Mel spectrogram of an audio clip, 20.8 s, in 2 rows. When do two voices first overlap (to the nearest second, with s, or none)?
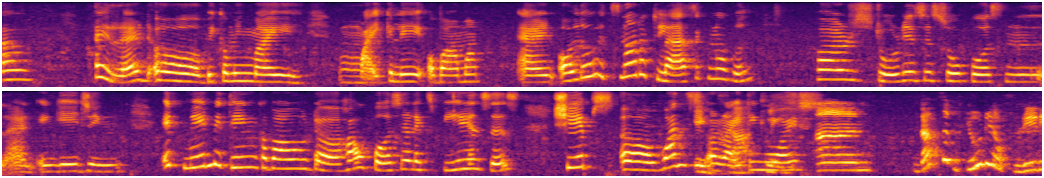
17 s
